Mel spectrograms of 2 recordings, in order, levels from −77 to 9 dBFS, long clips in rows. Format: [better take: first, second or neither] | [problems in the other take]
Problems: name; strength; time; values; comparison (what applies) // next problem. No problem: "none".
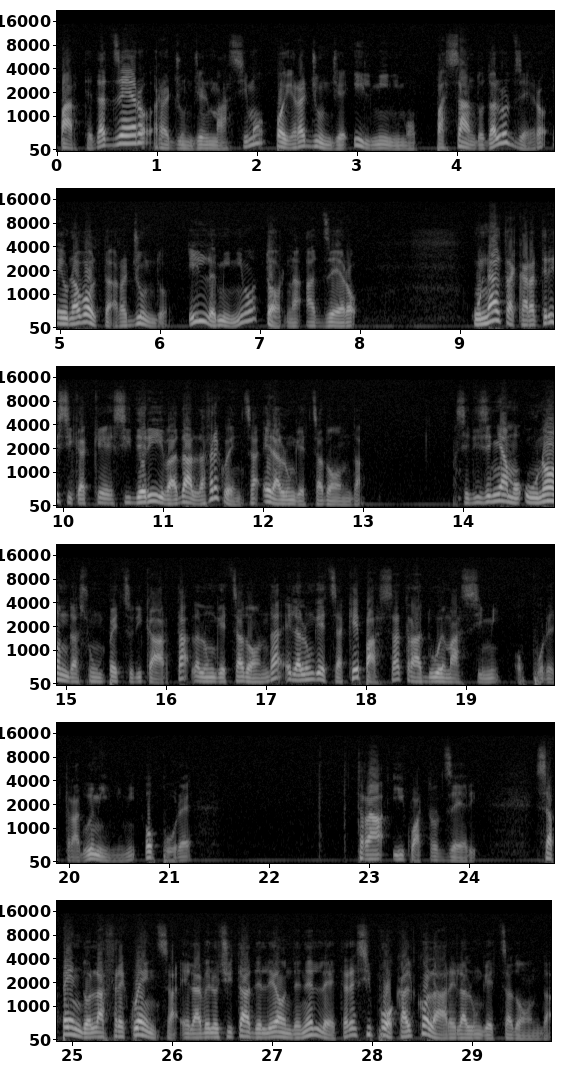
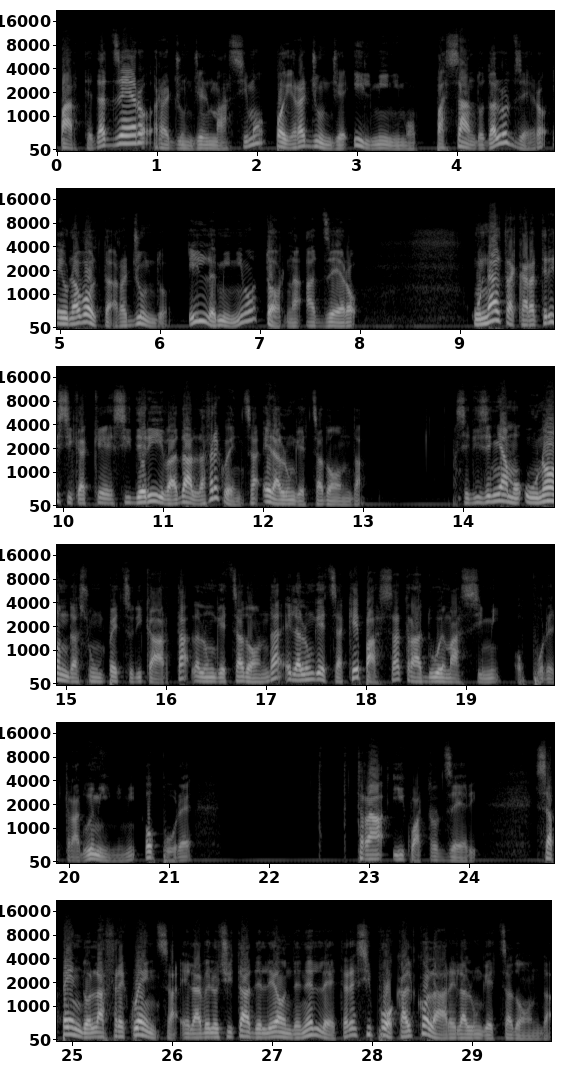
second | hiss; faint; throughout; 25 dB below the speech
